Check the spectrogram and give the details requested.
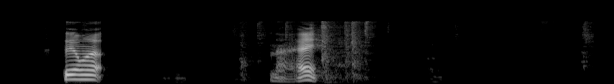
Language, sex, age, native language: Icelandic, female, 40-49, Icelandic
